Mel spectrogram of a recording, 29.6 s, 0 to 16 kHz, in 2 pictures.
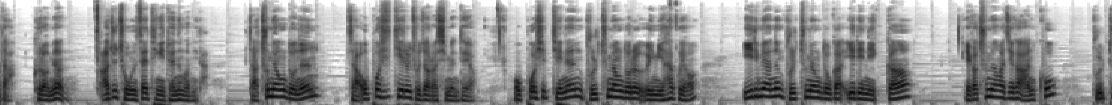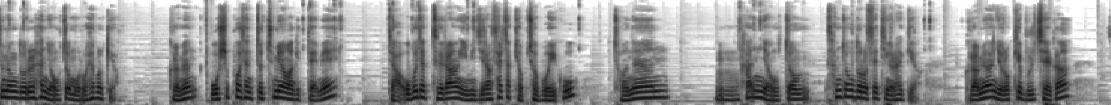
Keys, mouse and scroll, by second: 8.9 click, 14.9-18.1 drag, 18.8 click, 19.2 click, 19.9 click, 20.3 click, 21.0 click, 22.5-24.6 drag, 24.8-26.7 drag, 27.1 click, 27.6 click, 28.3 scroll down 1.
